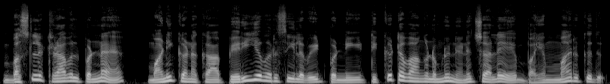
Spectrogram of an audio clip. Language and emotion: Tamil, fearful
